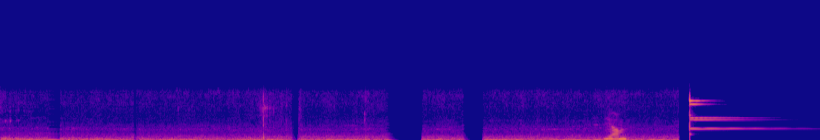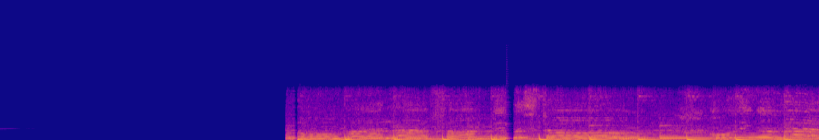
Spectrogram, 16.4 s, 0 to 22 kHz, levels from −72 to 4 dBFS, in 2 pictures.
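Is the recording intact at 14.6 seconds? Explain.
Yes, at 14.6 seconds the audio is intact, with no dropout, glitch or other fault there.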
